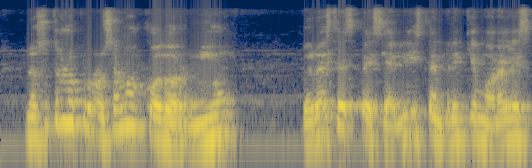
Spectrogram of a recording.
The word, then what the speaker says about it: Codorníu: de 400 páginas, como Codorniu, Codorniu sin el acento en la U, acento en la U, no, sino en la I.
